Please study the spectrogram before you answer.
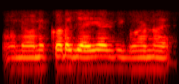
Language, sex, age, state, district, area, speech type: Bengali, male, 18-30, West Bengal, South 24 Parganas, rural, conversation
